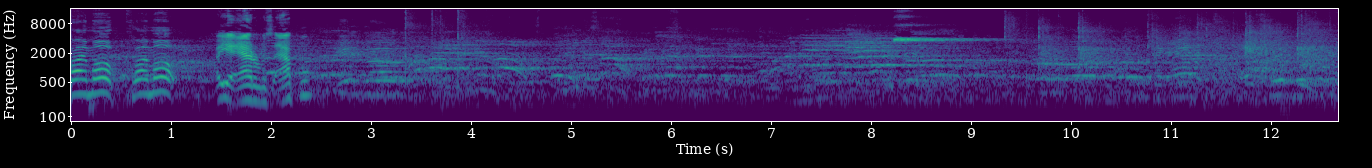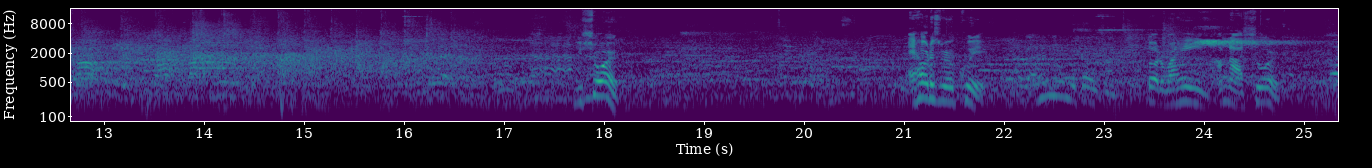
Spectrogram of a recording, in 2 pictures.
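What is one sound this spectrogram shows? Spectators shout and cheer in a large echoing gym.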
